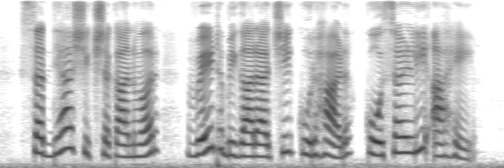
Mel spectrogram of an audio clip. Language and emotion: Marathi, neutral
